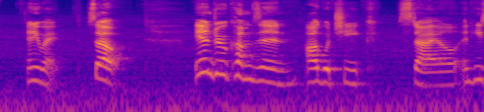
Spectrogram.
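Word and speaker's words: Aguecheek: Here he comes, Sir Andrew Aguaface." I'm so hyped. Oh, and his name is Agua Cheek, by the way. He just said the name wrong, blatantly, I don't know why.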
